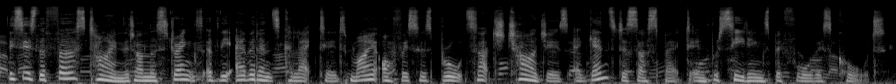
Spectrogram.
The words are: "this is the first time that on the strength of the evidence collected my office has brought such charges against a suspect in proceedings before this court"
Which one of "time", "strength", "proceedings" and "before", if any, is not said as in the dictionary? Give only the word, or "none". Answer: none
